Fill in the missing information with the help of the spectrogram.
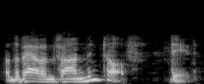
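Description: A man's voice: mid-range voice, very animated, moderate pace, breathy edge, narrow, tinny audio. A man giving wry scripted narration for an old radio serial, on a vintage recording. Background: loud music.

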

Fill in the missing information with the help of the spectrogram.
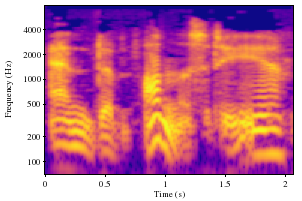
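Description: An actor playing a suave, unflappable, teasing gentleman secret agent in a radio drama, on a lo-fi recording. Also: extremely low pitch, very animated, a little slow, heavily acted. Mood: teasing, composed.

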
